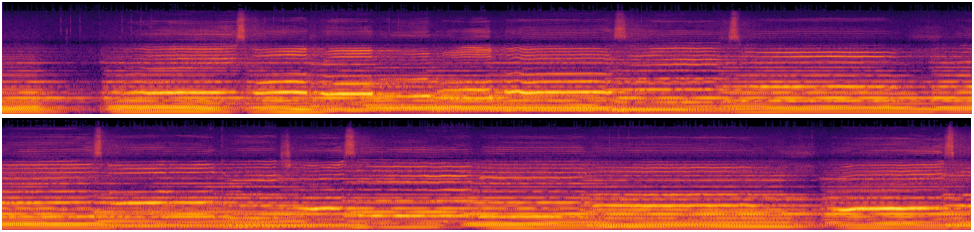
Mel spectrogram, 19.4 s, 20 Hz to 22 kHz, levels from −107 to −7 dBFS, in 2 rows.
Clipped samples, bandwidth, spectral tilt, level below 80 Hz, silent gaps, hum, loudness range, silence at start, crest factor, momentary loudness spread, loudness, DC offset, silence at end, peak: under 0.1%; 14.5 kHz; -6 dB/octave; -58 dBFS; none; none; 4 LU; 0 s; 14 dB; 9 LU; -24 LUFS; under 0.1%; 0 s; -8 dBFS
